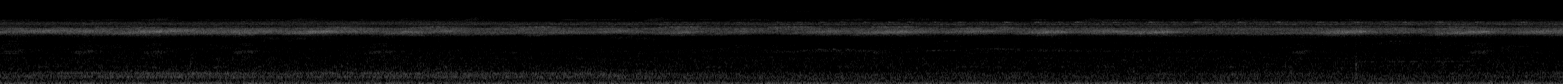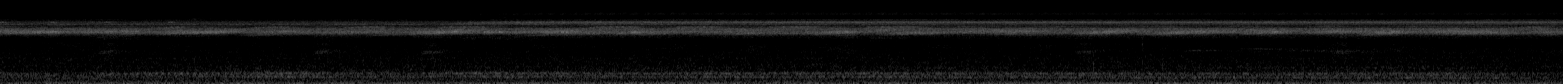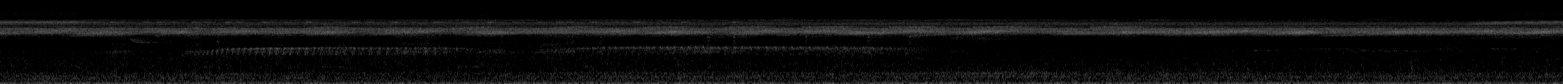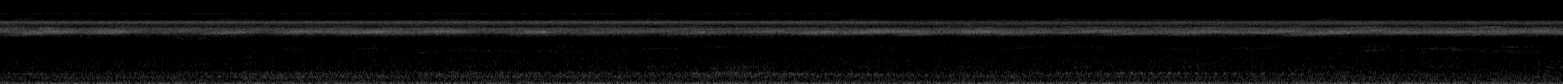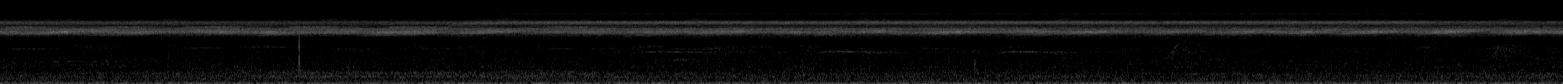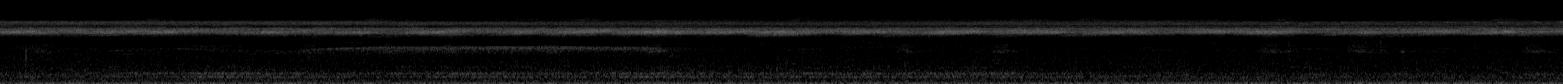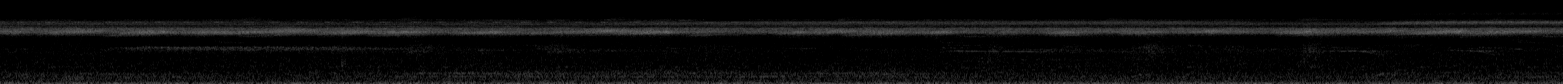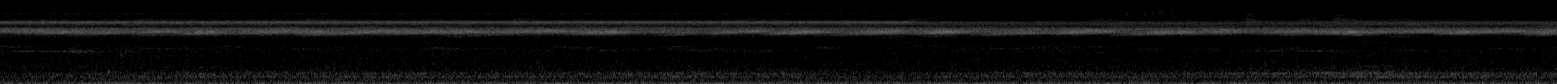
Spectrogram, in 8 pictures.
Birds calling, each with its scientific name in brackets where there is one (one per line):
Screaming Piha (Lipaugus vociferans)
Red-crowned Ant-Tanager (Habia rubica)
Cinnamon-throated Woodcreeper (Dendrexetastes rufigula)
Long-billed Woodcreeper (Nasica longirostris)
Black-faced Antthrush (Formicarius analis)
Amazonian Motmot (Momotus momota)
unidentified bird
Hauxwell's Thrush (Turdus hauxwelli)
Amazonian Barred-Woodcreeper (Dendrocolaptes certhia)
Amazonian Pygmy-Owl (Glaucidium hardyi)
